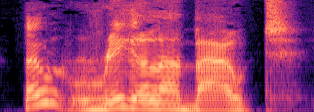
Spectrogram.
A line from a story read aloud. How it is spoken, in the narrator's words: he shouted to the girl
